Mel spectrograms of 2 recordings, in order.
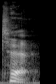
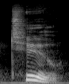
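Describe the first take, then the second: First: The word is reduced to a t sound. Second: The word has a full vowel. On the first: The speaker calls it right. "we say t" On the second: The speaker calls it wrong. "we don't actually say to"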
